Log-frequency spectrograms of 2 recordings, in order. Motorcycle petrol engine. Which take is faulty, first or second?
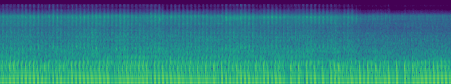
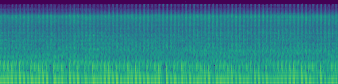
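second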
